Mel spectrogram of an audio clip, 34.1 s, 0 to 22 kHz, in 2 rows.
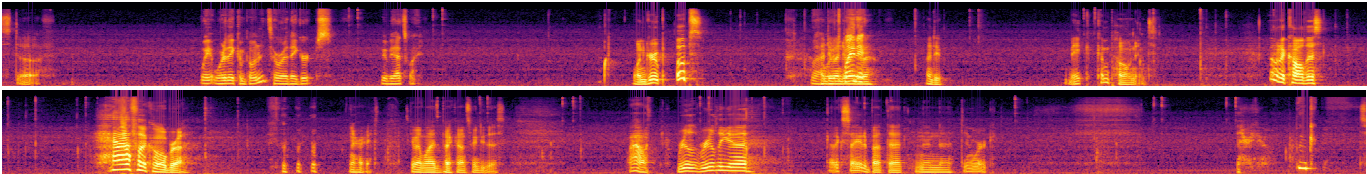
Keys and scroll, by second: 9.7 super+z, 11.9 super+z, 15.5-17.7 typing, 20.3 Return, 21.5 m, 24.5 m, 27.4 s, 31.7 m.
